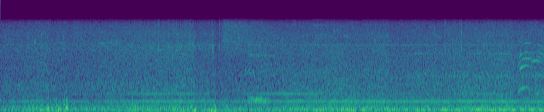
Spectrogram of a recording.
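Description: Wind buffeting the microphone over the steady rush of fast-flowing floodwater, with a faint steady hum underneath. A brief bird call sounds near the end.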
